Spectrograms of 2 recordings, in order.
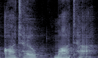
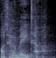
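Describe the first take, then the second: First: "automata" said auto-MAH-ta; first pronunciation attempt. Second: "Automata" said auto-MAY-ta; second pronunciation attempt. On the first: Reading the constructor's title, "automata" said as auto-mah-ta. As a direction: say "automata" with an "ah" in the third syllable. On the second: Shown as a demonstration. Retrying the unfamiliar word, "Automata" said as auto-may-ta. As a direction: say "Automata" with "may" as the third syllable. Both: Tries the word two ways.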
